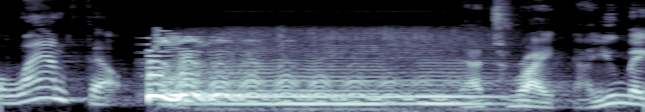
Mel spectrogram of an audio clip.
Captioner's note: boing!; buzzing!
